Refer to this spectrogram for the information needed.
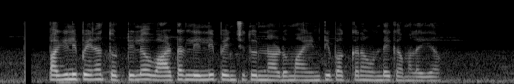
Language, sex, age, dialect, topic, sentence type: Telugu, female, 18-24, Telangana, agriculture, statement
